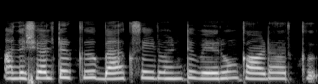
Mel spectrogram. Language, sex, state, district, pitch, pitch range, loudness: Tamil, female, Tamil Nadu, Nilgiris, 280 Hz, 270-300 Hz, -14 LUFS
